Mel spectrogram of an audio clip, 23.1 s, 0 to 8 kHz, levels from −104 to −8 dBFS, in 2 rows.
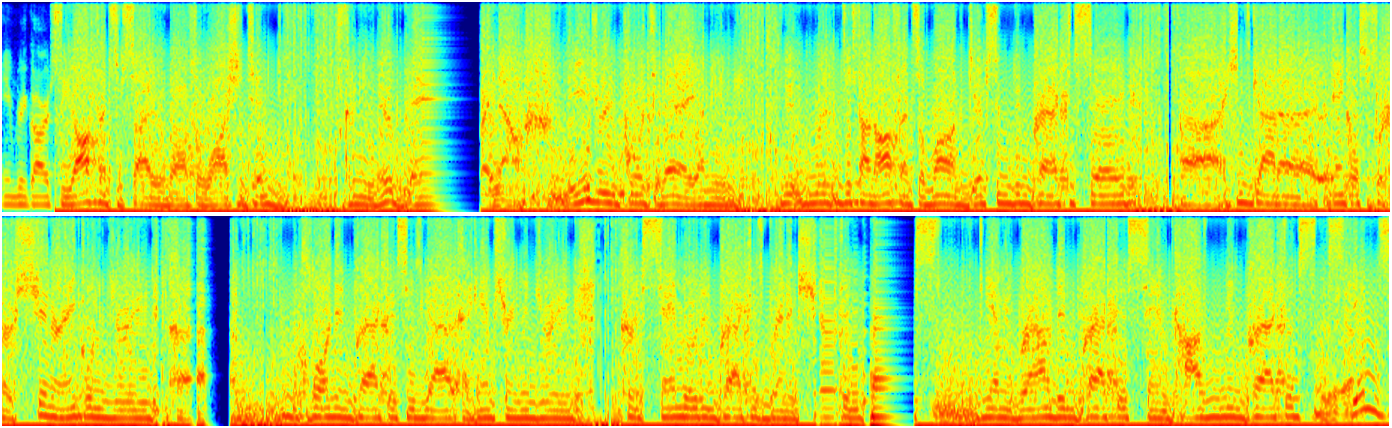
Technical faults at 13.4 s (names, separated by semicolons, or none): low bit depth without dither; long network dropout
